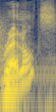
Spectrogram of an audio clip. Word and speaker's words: Reynolds: And we have Reynolds.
